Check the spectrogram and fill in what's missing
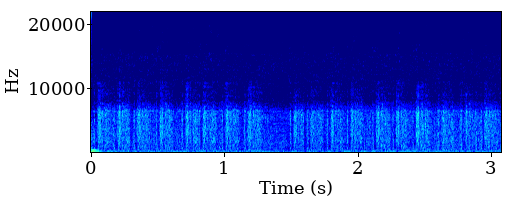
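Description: Sustained video game machine-gun fire rattling in a continuous dense stream of rapid shots, steady and loud throughout with no talking over it.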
